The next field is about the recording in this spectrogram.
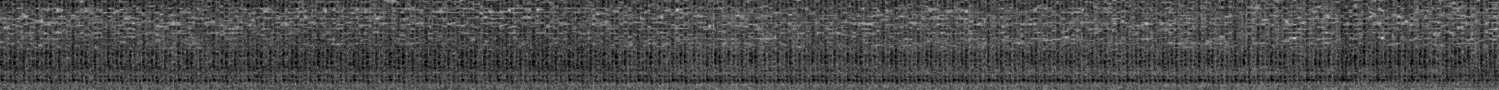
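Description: Diesel idle with a sharp ticking near three a second riding over the clatter, pointing to a leaking up-pipe on the exhaust.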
